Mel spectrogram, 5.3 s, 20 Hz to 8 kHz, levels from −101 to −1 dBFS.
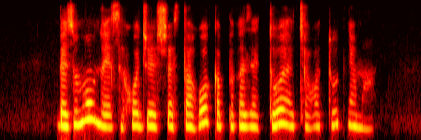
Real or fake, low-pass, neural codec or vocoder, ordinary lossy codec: real; 7.2 kHz; none; Opus, 32 kbps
